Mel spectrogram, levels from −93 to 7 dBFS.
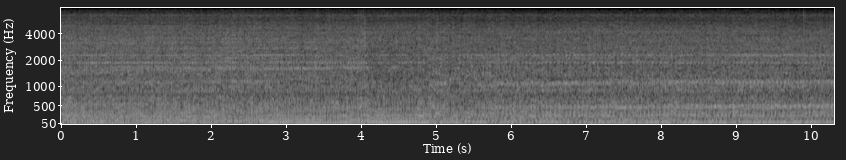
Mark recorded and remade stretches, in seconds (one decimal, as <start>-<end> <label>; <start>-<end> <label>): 0.0-10.3 remade

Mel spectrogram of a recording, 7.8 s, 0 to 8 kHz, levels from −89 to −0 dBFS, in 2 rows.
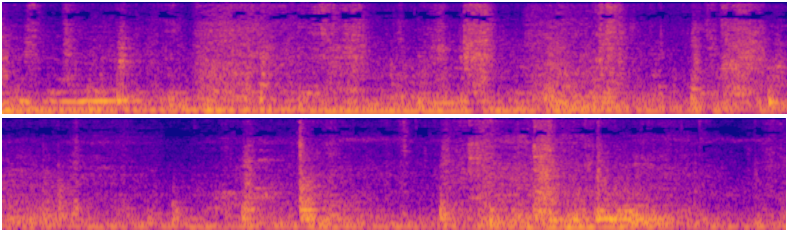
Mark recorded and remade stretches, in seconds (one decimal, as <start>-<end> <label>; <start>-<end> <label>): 0.0-3.7 recorded; 3.7-4.3 remade; 4.3-7.8 recorded

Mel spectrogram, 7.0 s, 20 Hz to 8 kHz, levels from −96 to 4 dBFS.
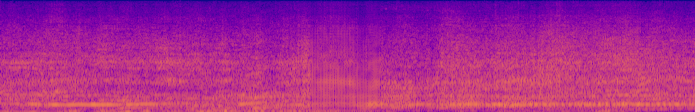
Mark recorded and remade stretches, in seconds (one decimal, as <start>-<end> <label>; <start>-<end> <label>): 0.0-3.1 recorded; 3.1-3.8 remade; 3.8-7.0 recorded

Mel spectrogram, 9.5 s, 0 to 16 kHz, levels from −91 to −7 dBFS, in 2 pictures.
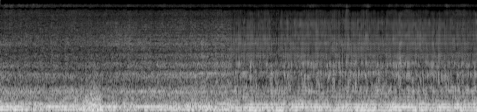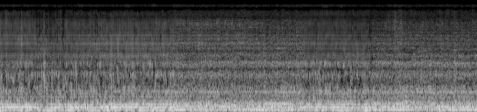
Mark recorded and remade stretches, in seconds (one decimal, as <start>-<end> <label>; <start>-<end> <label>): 0.0-2.3 recorded; 2.3-6.5 remade; 6.5-7.8 recorded; 7.8-8.5 remade; 8.5-9.5 recorded

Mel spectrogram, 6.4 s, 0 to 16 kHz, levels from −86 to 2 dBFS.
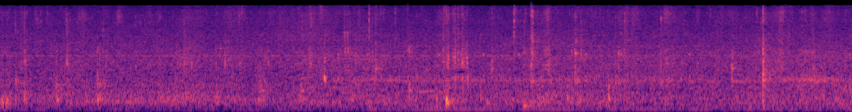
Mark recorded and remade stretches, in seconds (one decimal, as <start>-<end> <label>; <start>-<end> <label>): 0.0-1.2 recorded; 1.2-2.6 remade; 2.6-4.7 recorded; 4.7-6.4 remade

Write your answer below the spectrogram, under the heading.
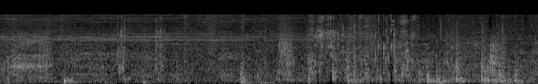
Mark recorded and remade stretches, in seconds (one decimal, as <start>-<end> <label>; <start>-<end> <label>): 0.0-5.4 recorded

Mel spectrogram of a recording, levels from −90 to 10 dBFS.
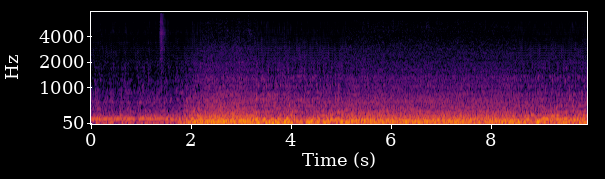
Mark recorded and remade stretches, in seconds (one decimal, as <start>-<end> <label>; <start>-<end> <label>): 0.0-2.2 remade; 2.2-3.3 recorded; 3.3-5.1 remade; 5.1-8.5 recorded; 8.5-9.9 remade

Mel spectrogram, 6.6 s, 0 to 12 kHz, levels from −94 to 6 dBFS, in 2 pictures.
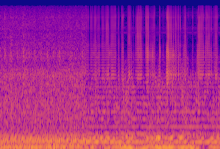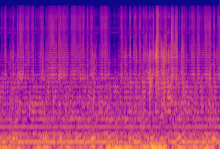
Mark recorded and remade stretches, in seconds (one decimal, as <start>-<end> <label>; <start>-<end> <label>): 0.0-1.3 recorded; 1.3-6.6 remade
